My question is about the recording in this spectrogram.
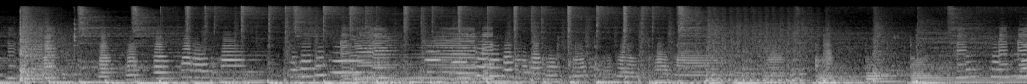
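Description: Live jazz from a low-register band: trombone, tuba and baritone saxophone playing over upright bass and drum kit, with frequent drum and cymbal strokes.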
